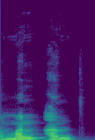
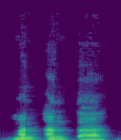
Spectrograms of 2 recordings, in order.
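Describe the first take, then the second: First: "Man ant" cut off at the t; disukun. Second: "man anta" with a rising final -a; bacaan standar. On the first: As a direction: leave the last vowel off "ant". ("Man ant" dengan akhiran mati) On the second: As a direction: sound the whole of "anta", vowel included. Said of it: "itu kalau standar". ("man anta" dibaca lengkap berharakat) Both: Shown as a demonstration.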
